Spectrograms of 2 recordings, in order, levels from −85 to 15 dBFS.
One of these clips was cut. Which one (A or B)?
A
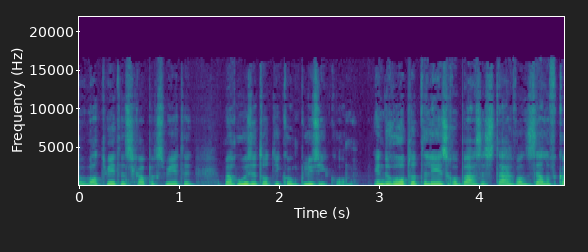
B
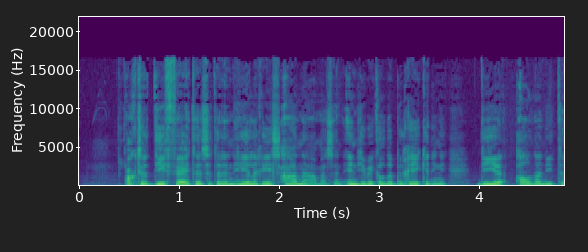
A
